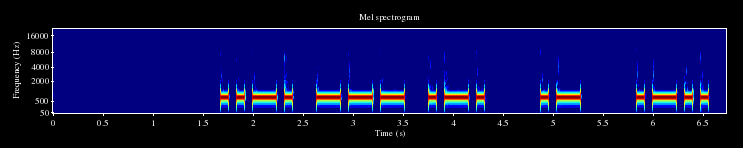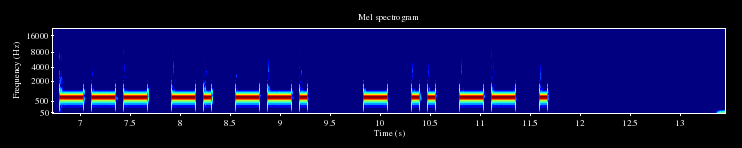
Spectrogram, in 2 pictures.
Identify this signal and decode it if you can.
Morse code, heard as a keyed tone, about 15 wpm, 700 Hz. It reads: FOR A LONG TIME
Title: Speed-Racing - Sets of 4 Words 15wpm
